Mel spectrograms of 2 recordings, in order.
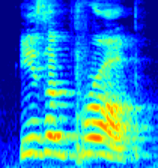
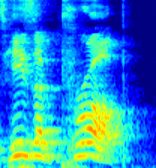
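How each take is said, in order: First: Higher, louder, thrilled emphasis; excited. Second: Said in the usual way. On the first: Real, not acted. Telling viewers his player is a prop, excited and louder. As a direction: shout it out in delight.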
